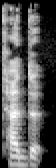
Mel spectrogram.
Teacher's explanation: Make sure to try to do a bouncing sound on the dal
